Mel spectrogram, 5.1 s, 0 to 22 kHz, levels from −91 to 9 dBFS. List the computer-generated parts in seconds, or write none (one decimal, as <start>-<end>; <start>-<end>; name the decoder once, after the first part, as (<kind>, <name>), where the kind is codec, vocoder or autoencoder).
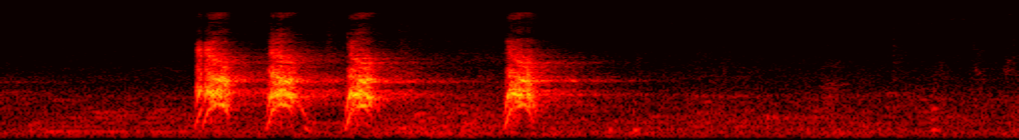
1.0-4.1 (vocoder, BigVGAN v2)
